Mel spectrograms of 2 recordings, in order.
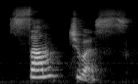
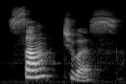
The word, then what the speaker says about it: sumptuous: Next word है सम्पचुअस। सम्पचुअस, इसकी भी प्रोनाउंसिएशन देखिए, सम्पचुअस।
